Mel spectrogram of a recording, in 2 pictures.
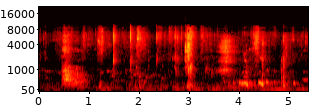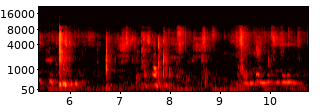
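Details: Several pet Cavalier King Charles Spaniels playing at home give short, sharp barks and yips at irregular intervals, mixed with low growling and whining, while people talk and laugh nearby.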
